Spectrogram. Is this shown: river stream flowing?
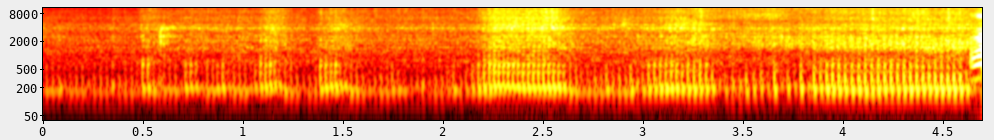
no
